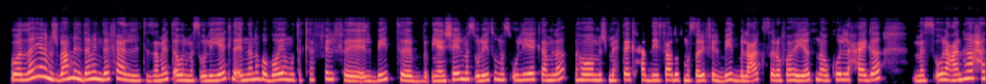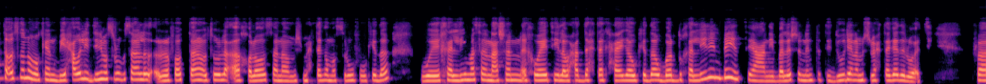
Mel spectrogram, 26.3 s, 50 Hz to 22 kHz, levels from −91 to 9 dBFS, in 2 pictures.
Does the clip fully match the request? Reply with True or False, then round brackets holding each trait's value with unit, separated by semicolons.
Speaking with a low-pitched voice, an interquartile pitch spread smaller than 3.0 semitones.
False (250 Hz; 2.5 semitones)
